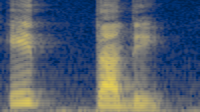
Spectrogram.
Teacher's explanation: বন্ধুরা, এখানে ভালোভাবে খেয়াল করে দেখুন, এখানে শব্দের মাঝে ব্যঞ্জনবর্ণের সাথে অর্থাৎ তয়ের সাথে জ ফলা যুক্ত হয়েছে এবং উচ্চারণের সময় এই জ ফলা যুক্ত বর্ণটির উচ্চারণ অর্থাৎ এই তয়ের উচ্চারণ দ্বিত্ব হয়েছে, মানে ডাবল হয়েছে। ত দুইবার উচ্চারিত হয়েছে। এখানে ত আছে একবার, সাথে জ ফলা আছে, আর উচ্চারণের সময় ত দুইবার উচ্চারিত হয়েছে।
